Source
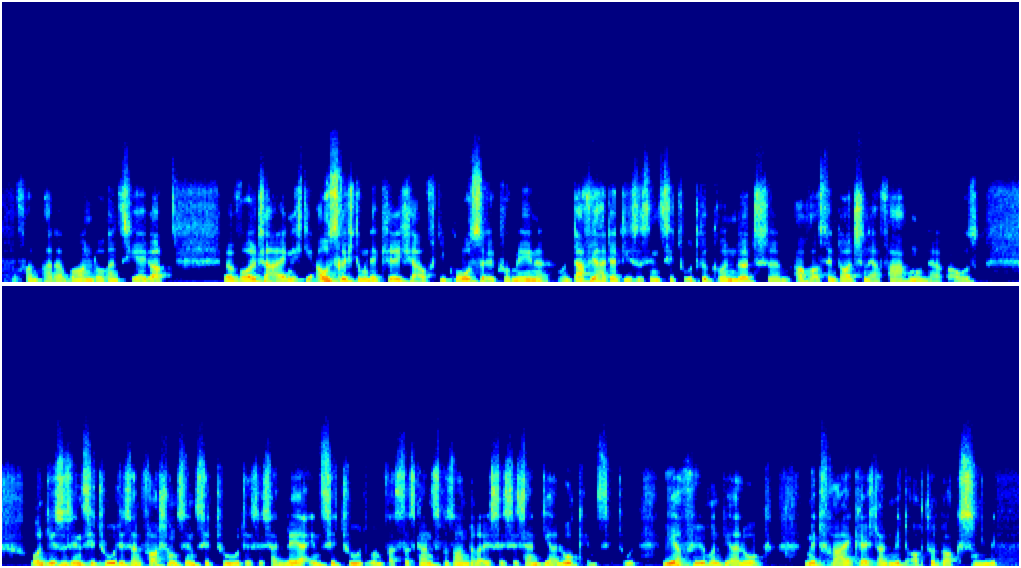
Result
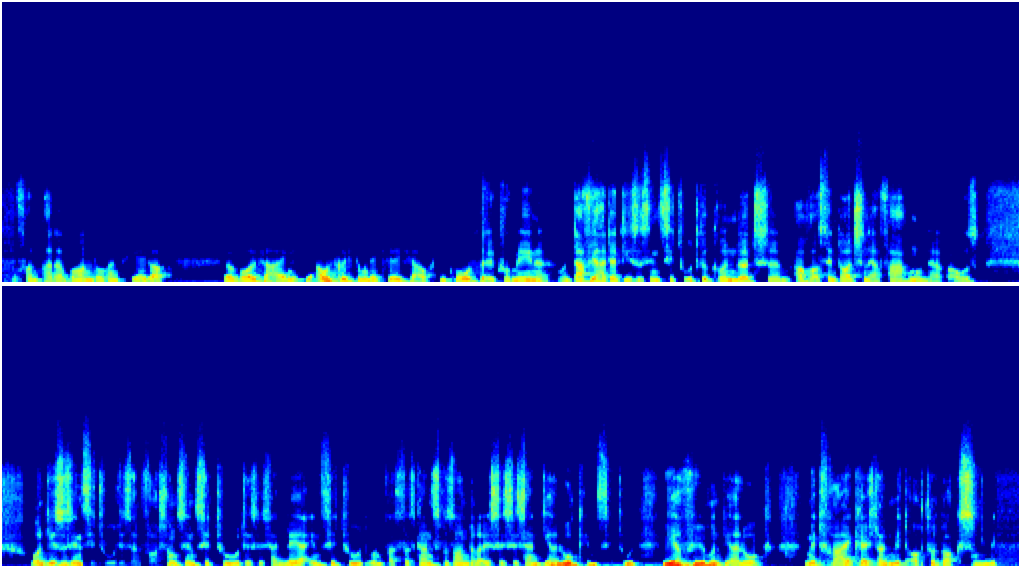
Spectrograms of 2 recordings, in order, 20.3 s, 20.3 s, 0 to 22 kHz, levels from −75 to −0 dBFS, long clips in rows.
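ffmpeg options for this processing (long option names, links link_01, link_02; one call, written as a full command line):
ffmpeg -i in.wav -filter_complex "[0:a]asettb=1/sr,asplit=3[link_01][link_02][link_03];[link_01]atrim=end=0.804[link_04];[link_02]atrim=start=0.8:end=4.79,asetpts=PTS-STARTPTS,afade=type=in:duration=0.004:curve=qsin,afade=type=out:start_time=3.986:duration=0.004:curve=qsin,lowpass=frequency=1100:width=0.5412,lowpass=frequency=1100:width=1.3066[link_05];[link_03]atrim=start=4.786[link_06];[link_04][link_05]acrossfade=duration=0.004:curve1=hsin:curve2=qsin[link_07];[link_07][link_06]acrossfade=duration=0.004:curve1=qsin:curve2=hsin,asettb=1/sr,asplit=3[link_08][link_09][link_10];[link_08]atrim=end=10.964[link_11];[link_09]atrim=start=10.96:end=11.82,asetpts=PTS-STARTPTS,afade=type=in:duration=0.004:curve=qsin,afade=type=out:start_time=0.856:duration=0.004:curve=qsin,aderivative[link_12];[link_10]atrim=start=11.816[link_13];[link_11][link_12]acrossfade=duration=0.004:curve1=hsin:curve2=qsin[link_14];[link_14][link_13]acrossfade=duration=0.004:curve1=qsin:curve2=hsin,asettb=1/sr,asplit=3[link_15][link_16][link_17];[link_15]atrim=end=12.694[link_18];[link_16]atrim=start=12.69:end=14.31,asetpts=PTS-STARTPTS,afade=type=in:duration=0.004:curve=qsin,afade=type=out:start_time=1.616:duration=0.004:curve=qsin,highshelf=frequency=2200:gain=-10[link_19];[link_17]atrim=start=14.306[link_20];[link_18][link_19]acrossfade=duration=0.004:curve1=hsin:curve2=qsin[link_21];[link_21][link_20]acrossfade=duration=0.004:curve1=qsin:curve2=hsin,asplit=3[link_22][link_23][link_24];[link_22]afade=type=out:start_time=15.63:duration=0.02[link_25];[link_23]asubboost=boost=9.5:cutoff=190,afade=type=in:start_time=15.63:duration=0.02,afade=type=out:start_time=17.29:duration=0.02[link_26];[link_24]afade=type=in:start_time=17.29:duration=0.02[link_27];[link_25][link_26][link_27]amix=inputs=3:normalize=0,asettb=1/sr,asplit=3[link_28][link_29][link_30];[link_28]atrim=end=18.594[link_31];[link_29]atrim=start=18.59:end=19.63,asetpts=PTS-STARTPTS,afade=type=in:duration=0.004:curve=qsin,afade=type=out:start_time=1.036:duration=0.004:curve=qsin,aecho=1:1:4.2:0.57,atrim=end_sample=45864[link_32];[link_30]atrim=start=19.626[link_33];[link_31][link_32]acrossfade=duration=0.004:curve1=hsin:curve2=qsin[link_34];[link_34][link_33]acrossfade=duration=0.004:curve1=qsin:curve2=hsin" out.wav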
